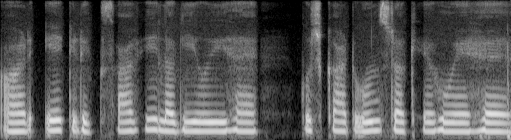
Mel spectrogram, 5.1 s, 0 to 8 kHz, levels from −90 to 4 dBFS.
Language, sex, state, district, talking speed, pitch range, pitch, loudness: Hindi, female, Bihar, Vaishali, 150 wpm, 195-205 Hz, 200 Hz, -14 LUFS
